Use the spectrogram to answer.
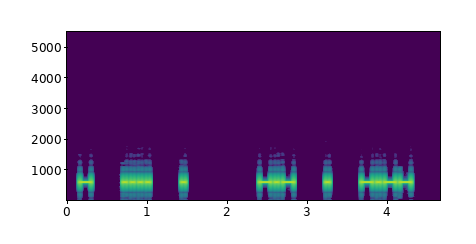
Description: Morse code, heard as a keyed tone, about 25 wpm, spaced as for 15 wpm, 600 Hz. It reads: THE KEY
